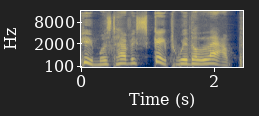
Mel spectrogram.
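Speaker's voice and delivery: loud, snarling villain voice. Reading Aladdin aloud, Abanazar learns of Aladdin's good fortune, snarling. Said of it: "he snarled".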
